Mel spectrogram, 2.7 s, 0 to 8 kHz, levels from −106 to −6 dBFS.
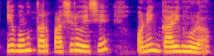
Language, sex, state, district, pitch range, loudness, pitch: Bengali, female, West Bengal, Jalpaiguri, 260-305 Hz, -18 LUFS, 280 Hz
